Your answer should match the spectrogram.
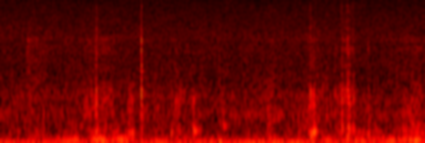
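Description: A few light, sharp knocks and rustles as a young macaque scrambles through dry leaves onto a plastic mesh waste basket, over a steady low hum.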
